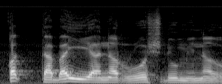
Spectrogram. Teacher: bertemu dengan ta jadi hukumnya adalah idgam mutaqaribin idgam mutaqibin Ya maksudnya diidgamkan Dal kepada Ta atau dimasukkan Dal ke dalam ta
